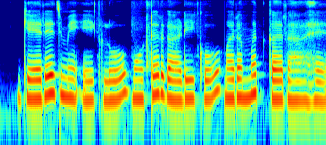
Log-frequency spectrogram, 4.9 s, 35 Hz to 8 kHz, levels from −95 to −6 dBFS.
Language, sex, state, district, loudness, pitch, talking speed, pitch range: Hindi, female, Bihar, Madhepura, -24 LUFS, 200 Hz, 120 wpm, 190-215 Hz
